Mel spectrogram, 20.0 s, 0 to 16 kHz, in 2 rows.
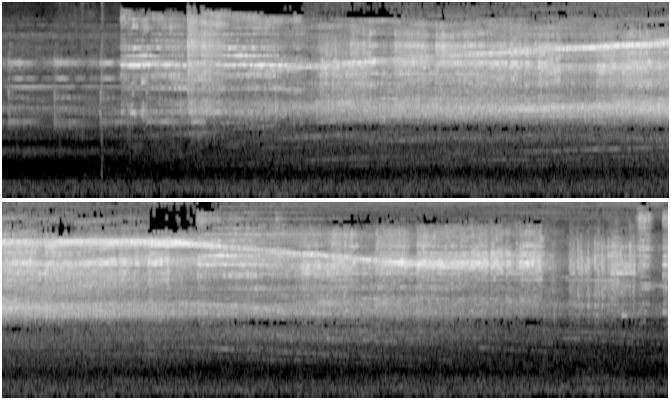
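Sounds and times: locomotive bell ringing: 0:00.0 - 0:20.0
model locomotive diesel sound: 0:00.0 - 0:20.0
rising whine: 0:00.0 - 0:20.0.

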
